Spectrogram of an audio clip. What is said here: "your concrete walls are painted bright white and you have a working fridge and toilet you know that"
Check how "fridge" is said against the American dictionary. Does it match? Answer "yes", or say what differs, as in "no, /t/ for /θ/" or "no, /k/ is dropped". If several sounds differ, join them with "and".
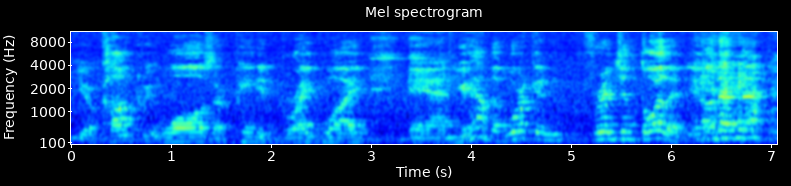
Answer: yes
